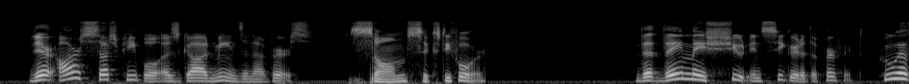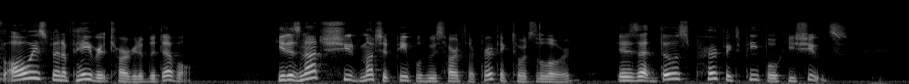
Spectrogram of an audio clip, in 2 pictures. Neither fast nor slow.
Yes: average, 180 wpm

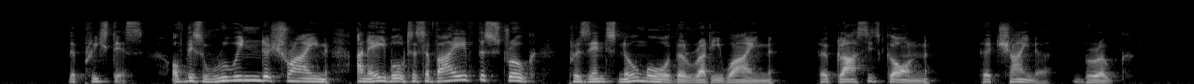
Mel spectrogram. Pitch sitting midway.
No: low, 130 Hz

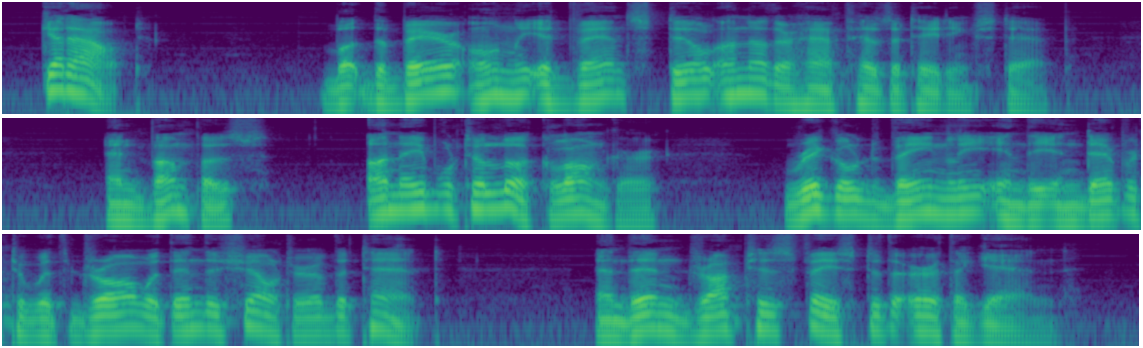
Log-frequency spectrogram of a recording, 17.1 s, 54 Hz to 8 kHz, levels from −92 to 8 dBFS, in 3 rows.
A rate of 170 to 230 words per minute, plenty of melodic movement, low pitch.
No: average, 140 wpm; wide, 6.1 semitones; low, 110 Hz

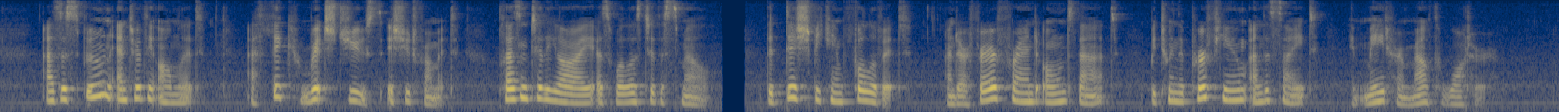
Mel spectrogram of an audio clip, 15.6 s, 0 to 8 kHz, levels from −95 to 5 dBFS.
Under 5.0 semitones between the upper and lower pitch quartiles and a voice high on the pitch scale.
No: wide, 5.6 semitones; high, 205 Hz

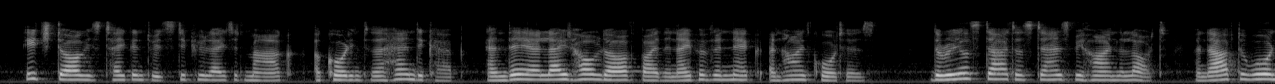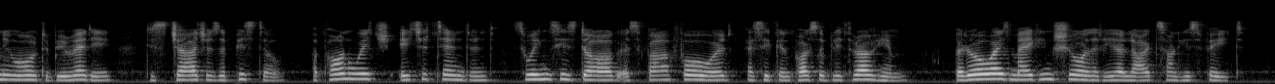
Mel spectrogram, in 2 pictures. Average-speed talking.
Yes: average, 160 wpm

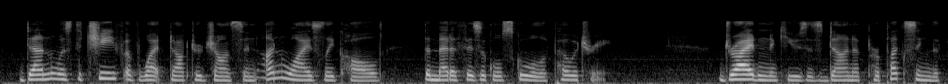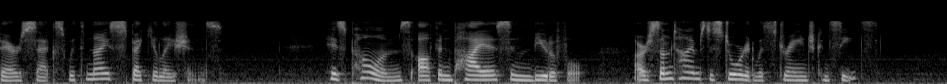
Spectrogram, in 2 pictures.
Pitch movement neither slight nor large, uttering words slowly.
Yes: average, 3.3 semitones; slow, 120 wpm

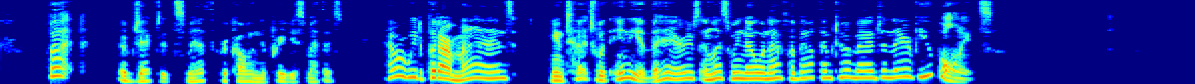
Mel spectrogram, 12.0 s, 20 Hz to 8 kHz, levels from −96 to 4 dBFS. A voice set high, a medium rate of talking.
Yes: high, 215 Hz; average, 150 wpm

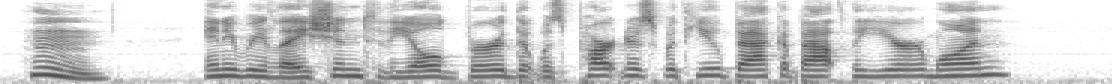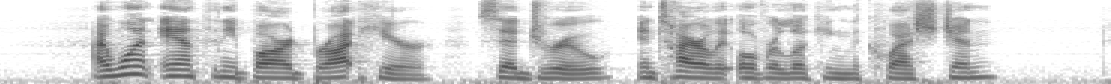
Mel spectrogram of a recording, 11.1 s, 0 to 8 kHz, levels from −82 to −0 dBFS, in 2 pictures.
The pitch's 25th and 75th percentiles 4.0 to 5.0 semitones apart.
Yes: average, 4.7 semitones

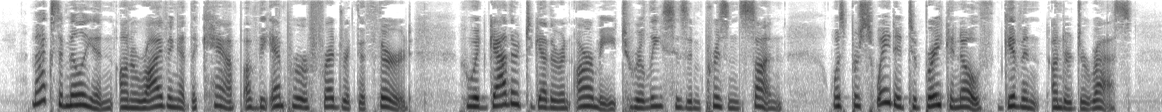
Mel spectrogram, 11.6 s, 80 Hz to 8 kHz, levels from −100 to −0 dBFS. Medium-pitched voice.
No: high, 215 Hz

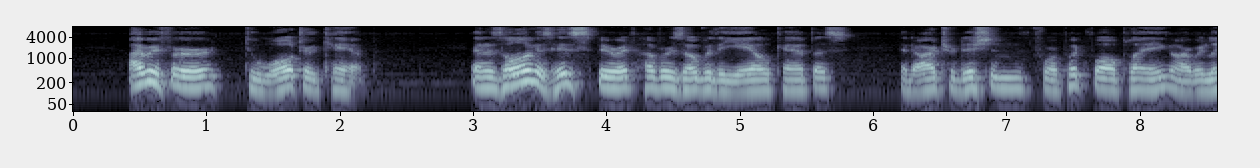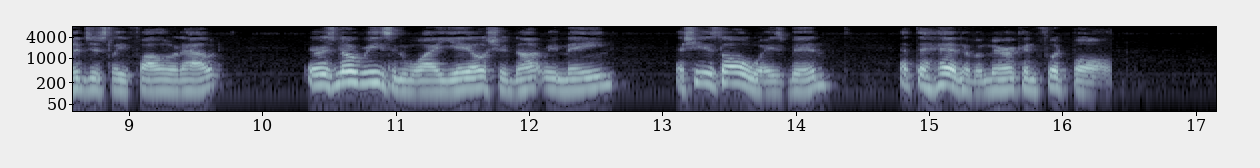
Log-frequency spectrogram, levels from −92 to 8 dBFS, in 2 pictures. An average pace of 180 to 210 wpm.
No: average, 160 wpm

